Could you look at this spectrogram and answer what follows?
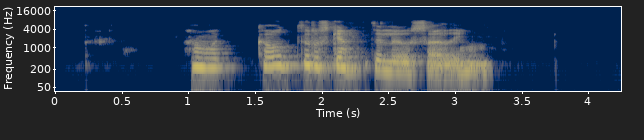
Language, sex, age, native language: Icelandic, female, 50-59, Icelandic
